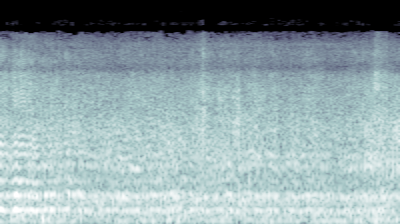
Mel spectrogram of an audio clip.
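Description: Honeybees buzzing in flight around an open comb frame: a steady drone, with one bee's pitched hum louder for about the first half second.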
